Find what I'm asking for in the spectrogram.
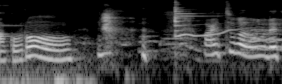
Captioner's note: hahahaha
